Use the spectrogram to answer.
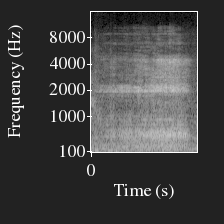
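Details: Adult man snoring overnight, recorded by roommate; he normally uses CPAP but did not bring it: snoring during sleep.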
